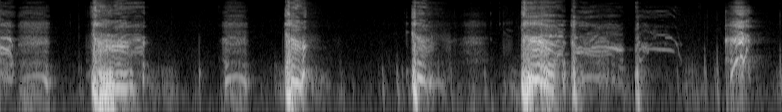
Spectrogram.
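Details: Lingering cough that started last night, with headache: about five short, rough coughs and throat-clearing bursts separated by quiet breaths and a few voiced groans.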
